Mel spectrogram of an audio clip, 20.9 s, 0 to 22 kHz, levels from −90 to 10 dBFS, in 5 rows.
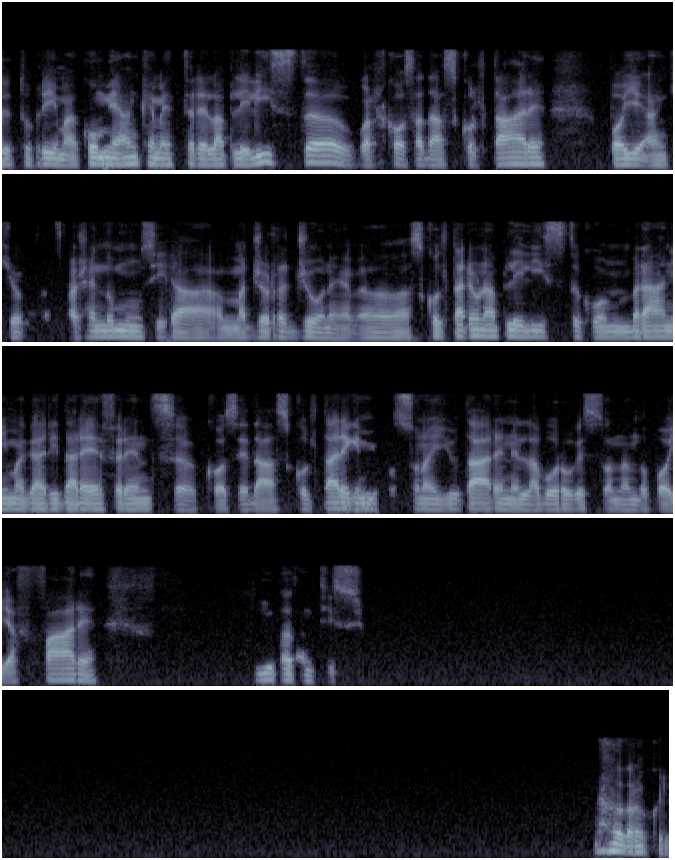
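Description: Short concealed packet loss occurs at 4.37 s, 4.38 to 4.41 s, 5.18 to 5.21 s and 5.22 to 5.26 s, just before "a maggior ragione uhm". Missing packets were patched by extending the previous sound, leaving brief smears.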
